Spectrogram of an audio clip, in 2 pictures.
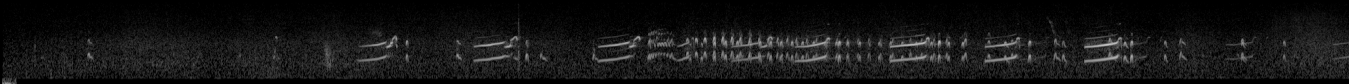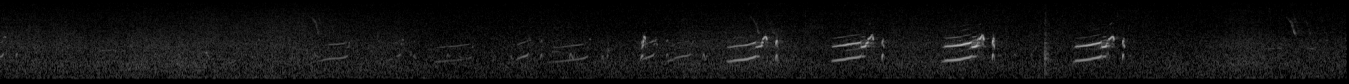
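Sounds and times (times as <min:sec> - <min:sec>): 
black-necked grebe calling: 0:03.6 - 0:12.6, 0:17.9 - 0:23.4, 0:24.2 - 0:24.8.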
